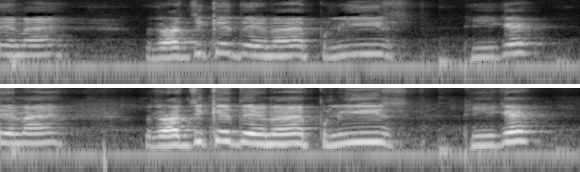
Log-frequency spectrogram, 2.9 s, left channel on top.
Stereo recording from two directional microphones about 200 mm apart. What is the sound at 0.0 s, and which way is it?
A woman's voice, 45° right (ahead or behind).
